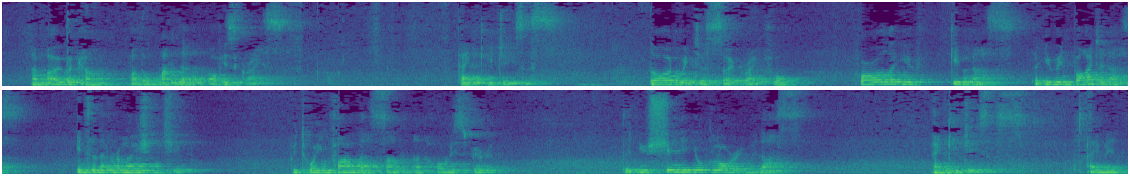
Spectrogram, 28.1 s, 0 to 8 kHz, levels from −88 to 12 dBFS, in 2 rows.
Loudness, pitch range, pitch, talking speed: -21 LUFS, 180-205 Hz, 195 Hz, 100 wpm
